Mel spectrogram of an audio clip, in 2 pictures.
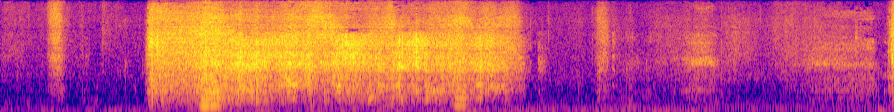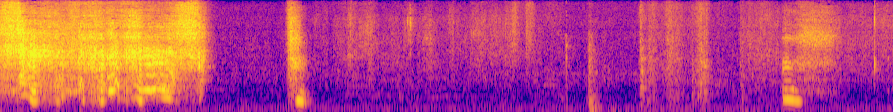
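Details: Congested person at a desk: two long, noisy nose blows, then several brief sharp sneeze-like bursts in a mini sneezing fit against faint background hum; sneezing and nose blowing.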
